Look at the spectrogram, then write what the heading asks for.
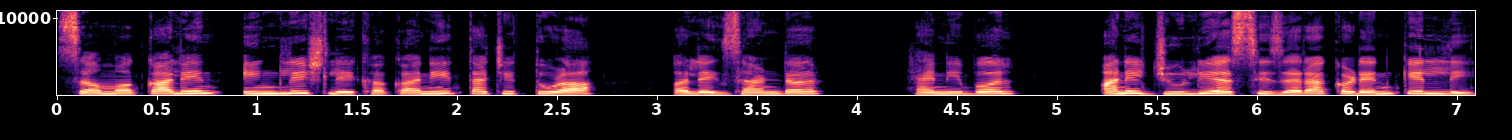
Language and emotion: Goan Konkani, neutral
